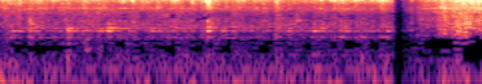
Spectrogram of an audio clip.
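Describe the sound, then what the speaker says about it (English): Onions frying over a high flame in a Chinese home kitchen, a steady loud sizzle with bright crackle throughout, close and alone. "you can hear that high flame, and it's really frying it up in there"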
